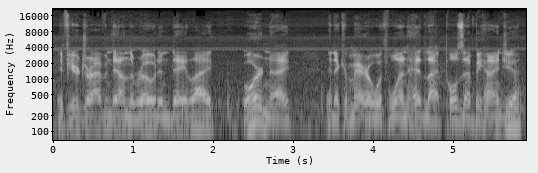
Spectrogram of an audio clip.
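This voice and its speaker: A man's voice: deep voice, fairly even intonation, normal speed, background noise, close to an everyday voice. An actor playing a knowing local man who recounts a legend in a wry, folksy way for an audio horror anthology. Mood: wry, ominous.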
